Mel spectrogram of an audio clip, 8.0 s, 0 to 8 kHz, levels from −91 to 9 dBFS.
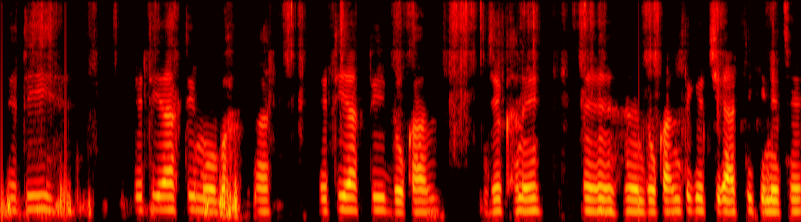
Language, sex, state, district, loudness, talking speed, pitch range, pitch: Bengali, male, West Bengal, Dakshin Dinajpur, -31 LUFS, 120 wpm, 150-175 Hz, 160 Hz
